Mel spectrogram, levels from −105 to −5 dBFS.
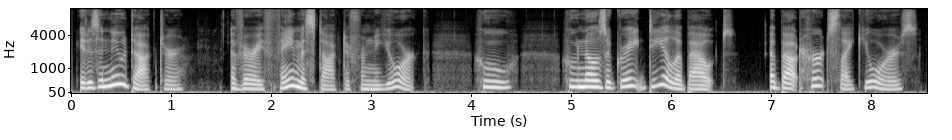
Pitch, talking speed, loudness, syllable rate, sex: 220 Hz, 140 wpm, -19 LUFS, 4.5 syllables/s, female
